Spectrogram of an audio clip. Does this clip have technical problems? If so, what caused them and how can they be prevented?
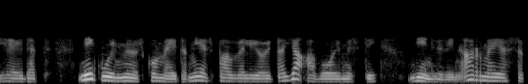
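Yes. The whole clip has been through the AMR narrowband mobile codec. The speech is squeezed into roughly 150 Hz to 3.4 kHz and sounds heavily buzzy and synthetic, which fits a low bitrate near 5.9 kbps. To prevent it, record or route the call over a wideband or higher-bitrate path.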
